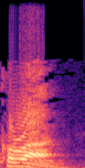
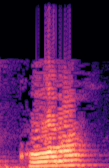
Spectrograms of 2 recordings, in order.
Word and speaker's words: Qur'an: In America we say the Qur'an. It's not Qur'an. It's Qur'an.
